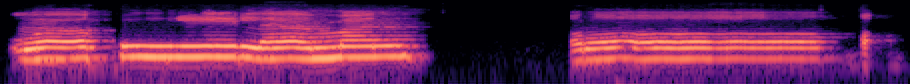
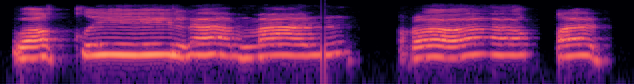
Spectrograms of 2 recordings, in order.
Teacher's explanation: Jadi kita berhenti sebentar tanpa melepaskan napas gitu. Iya. Itu namanya saktah.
